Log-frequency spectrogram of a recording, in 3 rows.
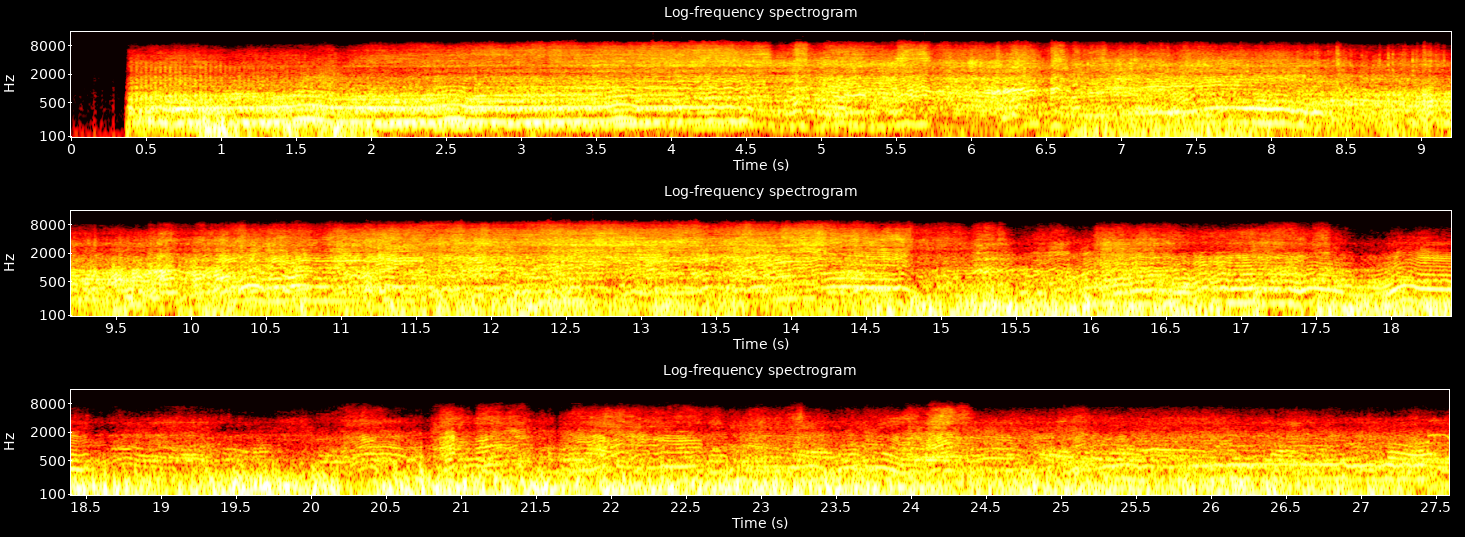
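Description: A pack of 125cc two-stroke motocross bikes racing, many engines revving together with pitches rising and falling. The sound cuts in after a split-second dropout at the very beginning.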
